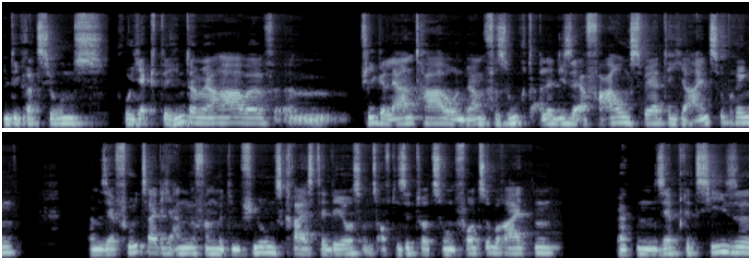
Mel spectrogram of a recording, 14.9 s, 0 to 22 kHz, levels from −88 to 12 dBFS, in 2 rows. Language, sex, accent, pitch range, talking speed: German, male, German, 105-125 Hz, 140 wpm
